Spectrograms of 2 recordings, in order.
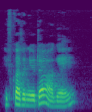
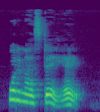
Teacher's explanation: the pitch goes up at the end of the sentence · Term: rising intonation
